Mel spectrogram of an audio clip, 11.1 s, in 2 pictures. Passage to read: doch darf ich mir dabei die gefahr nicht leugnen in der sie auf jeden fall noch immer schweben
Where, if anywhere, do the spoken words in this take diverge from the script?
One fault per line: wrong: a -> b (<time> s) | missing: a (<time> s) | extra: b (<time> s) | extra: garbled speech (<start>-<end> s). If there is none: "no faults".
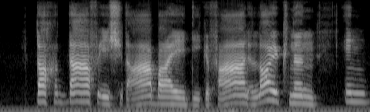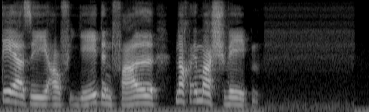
missing: mir (1.8 s)
missing: nicht (3.7 s)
